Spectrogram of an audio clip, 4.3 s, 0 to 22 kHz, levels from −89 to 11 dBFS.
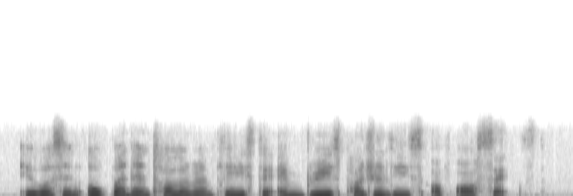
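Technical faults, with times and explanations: Throughout, Opus voice compression: coarse excitation coding in hybrid SILK-plus-CELT mode, consistent with about 16 kbps, makes the speech plainly hoarse and slightly robotic.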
